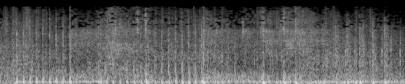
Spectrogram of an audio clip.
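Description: Continuous rapid gunfire sound effects, a dense run of shots like machine-gun fire over a low rumble.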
